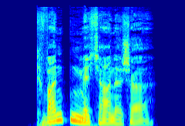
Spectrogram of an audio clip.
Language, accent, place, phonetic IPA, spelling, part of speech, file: German, Germany, Berlin, [ˈkvantn̩meˌçaːnɪʃɐ], quantenmechanischer, adjective, De-quantenmechanischer.ogg
- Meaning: inflection of quantenmechanisch: 1. strong/mixed nominative masculine singular 2. strong genitive/dative feminine singular 3. strong genitive plural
